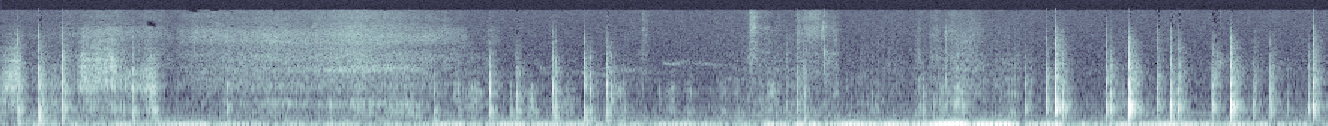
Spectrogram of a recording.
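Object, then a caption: Hardcover book with laminated cardboard cover. Long manicured nails and fingertips tap and scratch across the glossy laminated cardboard front cover of a large, solid hardcover cookbook held upright on a table. A soft, scratchy brushing in the first few seconds gives way to a quick, irregular run of short, dry clicks and taps that ring only briefly. The final taps turn sharper and brighter.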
